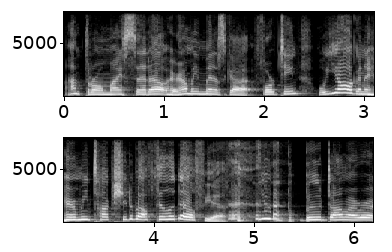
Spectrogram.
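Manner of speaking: high, loud ranting comic impression; imitated angry rant. Comic scolding Philly crowd for booing his friend, loud rant. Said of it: "But he says".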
